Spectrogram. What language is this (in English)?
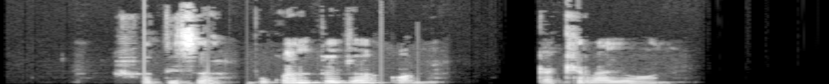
Tswana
